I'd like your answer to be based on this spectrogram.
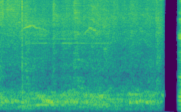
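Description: A pair of fancy pigeons coo steadily and close by in a low, throaty murmur, cutting off abruptly into brief silence near the end.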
